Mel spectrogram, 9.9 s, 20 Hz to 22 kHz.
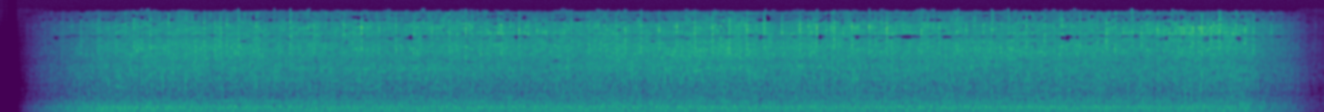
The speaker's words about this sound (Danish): Vi hører lyden her fra et ikonisk tysk jægerfly, BF Messerschmitt 109, som jo var det fly, blandt andet man sendte afsted på jagt efter de allierede bombefly. Messerschmitt er svær at flyve.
